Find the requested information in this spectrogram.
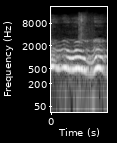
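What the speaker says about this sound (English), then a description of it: "including barking dogs" A dog in Vicenza, Italy, gives a single drawn-out, wavering howl-like bark, close and fairly loud, with no talking over it.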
